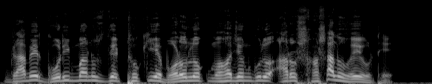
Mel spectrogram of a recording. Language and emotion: Bengali, disgusted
